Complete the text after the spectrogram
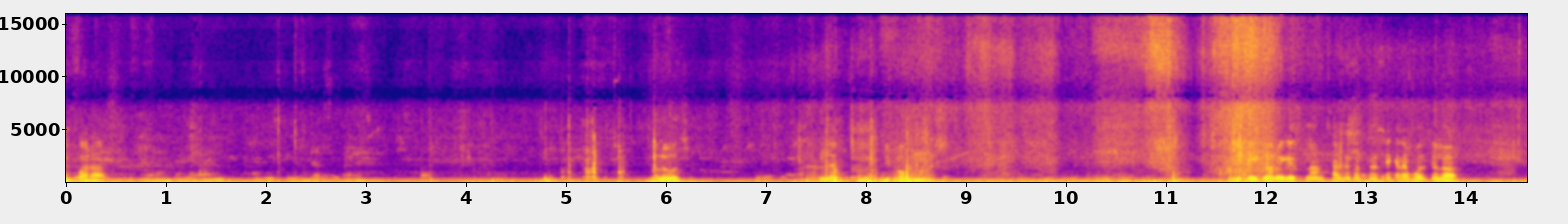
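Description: A young man speaks calmly outdoors, addressing a group.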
